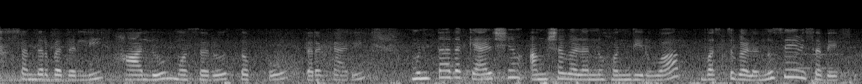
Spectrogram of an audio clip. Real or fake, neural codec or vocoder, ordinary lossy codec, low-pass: real; none; none; 5.4 kHz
